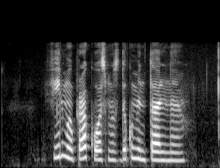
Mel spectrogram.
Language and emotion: Russian, neutral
